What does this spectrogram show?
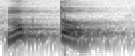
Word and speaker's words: মুক্ত: মসু কত মুক্ত হ্যা মুক্ত কিরকম উচ্চারণ হবে মসু ক মুখ হ্যা হ্যা তওকার ত উচ্চারণ হবে মুক্ত ঠিক আছে এবার এটা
